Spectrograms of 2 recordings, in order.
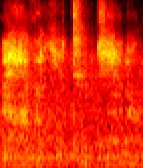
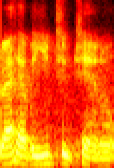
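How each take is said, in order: First: Breathy secret whisper, no voice at all. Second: Said in the usual way. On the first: Retold or imitated. Whispering to the store clerk about her channel. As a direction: hush it like a confession. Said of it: "I whispered to him". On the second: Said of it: "And I whispered, "I have a YouTube channel," but I said".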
